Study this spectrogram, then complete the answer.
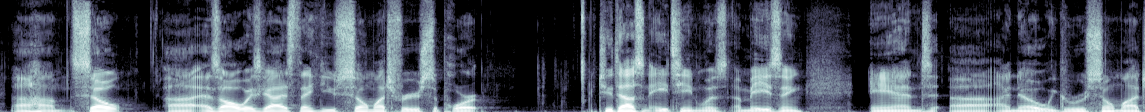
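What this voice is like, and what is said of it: Strained, failing voice. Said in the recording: “my voice is crashing”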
